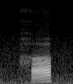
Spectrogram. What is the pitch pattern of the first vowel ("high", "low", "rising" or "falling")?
rising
